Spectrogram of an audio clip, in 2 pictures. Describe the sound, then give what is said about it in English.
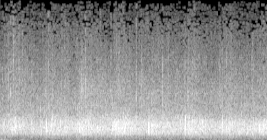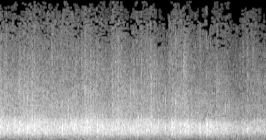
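A large crowd in a church claps steadily and continuously for the church's volunteers who run a street breakfast, a dense wash of applause that holds at an even level for several seconds before easing slightly toward the end. “Yes, yeah, let's, let's hear it for them.”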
